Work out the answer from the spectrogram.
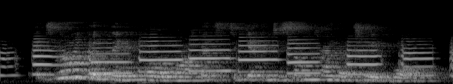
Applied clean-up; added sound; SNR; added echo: none; Trumpet; 0 dB; reverberation time 1.1 s.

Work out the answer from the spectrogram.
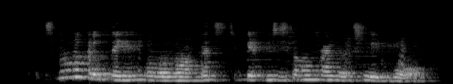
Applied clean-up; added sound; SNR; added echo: neural mask model DeepFilterNet 3.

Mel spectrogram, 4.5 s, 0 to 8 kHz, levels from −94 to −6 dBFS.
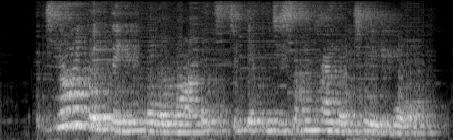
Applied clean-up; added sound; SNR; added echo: neural separator model SepFormer DNS4.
